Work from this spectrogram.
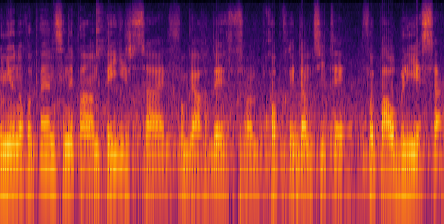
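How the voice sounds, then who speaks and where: A man speaks over noticeable background noise. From Latvia. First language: Russian (speaking French). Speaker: interviewee, graduate. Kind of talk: interview testimony.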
